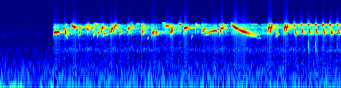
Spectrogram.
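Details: Goldfinch (European) song from Tadmait. After half a second of quiet, a dense, varied warble of twittering notes begins, with one clear downslurred whistle near the middle. It ends in a quick, even trill.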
